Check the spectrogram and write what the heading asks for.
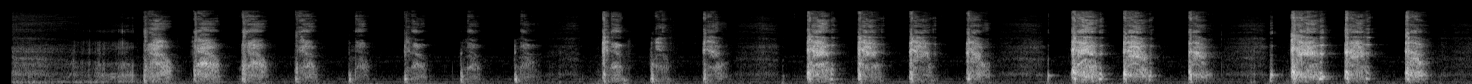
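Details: A long run of about 25 harsh, forceful coughs with brief gaps in a quiet room, from a person with a chest cold.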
